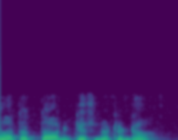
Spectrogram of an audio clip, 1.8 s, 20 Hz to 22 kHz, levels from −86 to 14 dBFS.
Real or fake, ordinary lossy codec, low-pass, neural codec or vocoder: real; MP3, 96 kbps; 7.2 kHz; none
